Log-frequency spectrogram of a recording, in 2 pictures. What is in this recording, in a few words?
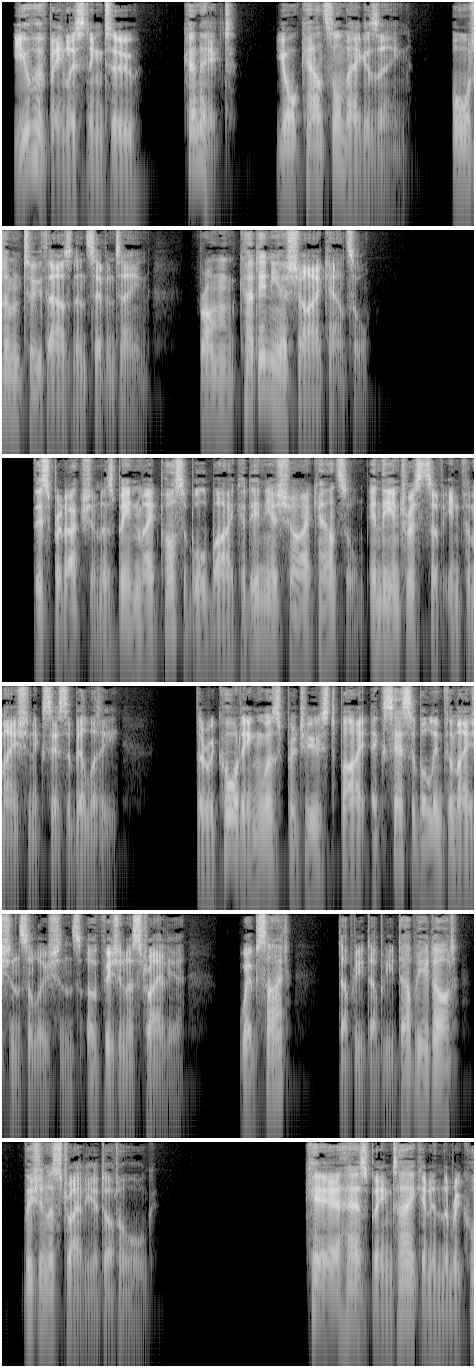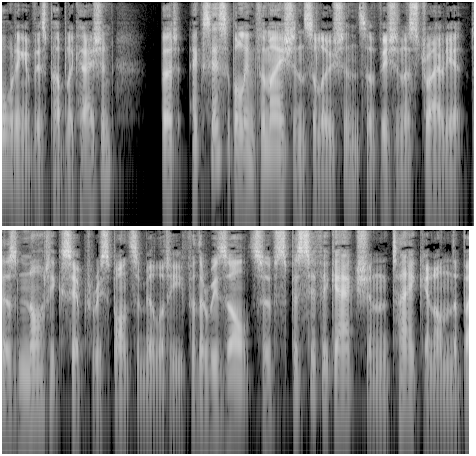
closing announcement; connect autumn 2017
